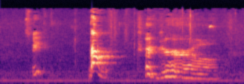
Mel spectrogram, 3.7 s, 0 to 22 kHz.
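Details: Escher, a 12-week-old female Miniature Schnauzer puppy, barks once indoors on the "speak" command during trick training: a single sharp, bright yap, quickly followed by a woman's praise of "good girl" in a small room.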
